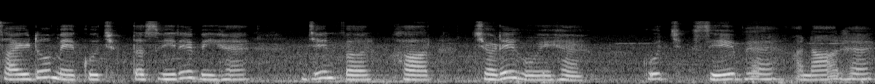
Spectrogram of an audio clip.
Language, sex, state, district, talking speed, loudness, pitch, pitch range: Hindi, female, Punjab, Fazilka, 115 wpm, -16 LUFS, 230 Hz, 220-245 Hz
